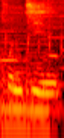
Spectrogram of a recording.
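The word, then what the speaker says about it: คนจีน: 秦用泰文读出来就是类似于金这样的发音，所以中国人的泰文就是坤金。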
